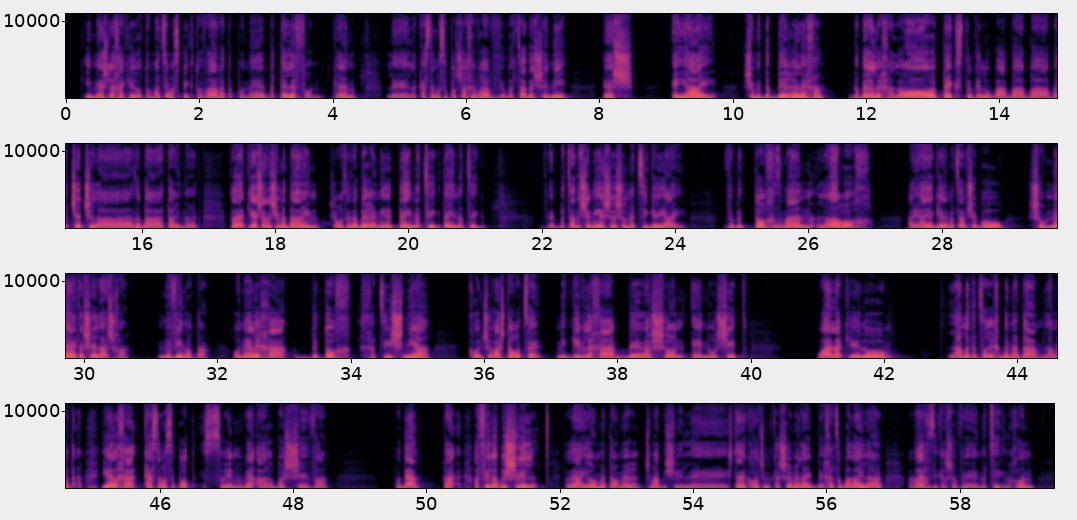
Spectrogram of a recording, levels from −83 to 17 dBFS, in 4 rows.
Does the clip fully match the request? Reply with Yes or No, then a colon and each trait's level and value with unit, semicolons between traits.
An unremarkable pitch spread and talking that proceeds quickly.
No: average, 4.1 semitones; average, 125 wpm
